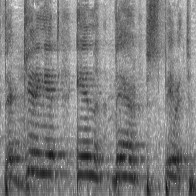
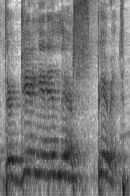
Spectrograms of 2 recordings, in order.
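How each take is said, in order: First: Slow preacher's repetition, spacing out the words; slow, deliberate repeat. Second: Said in the usual way. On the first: Real, not acted. Preacher repeats it for the church, slow and deliberate. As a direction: draw the phrase out so it sinks in.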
